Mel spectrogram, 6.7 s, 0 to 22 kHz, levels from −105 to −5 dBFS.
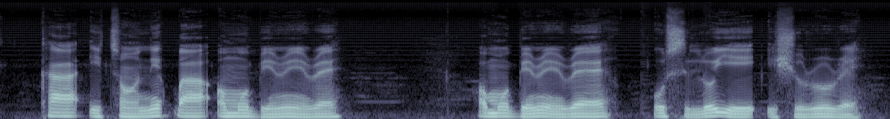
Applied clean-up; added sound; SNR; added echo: none; none; none; none.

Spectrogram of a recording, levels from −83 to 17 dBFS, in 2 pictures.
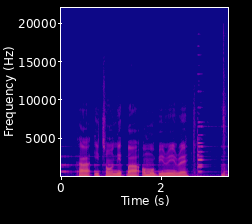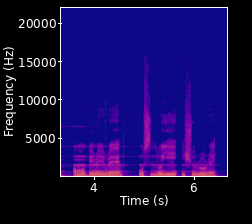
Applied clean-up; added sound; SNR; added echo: neural mask model RNNoise.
